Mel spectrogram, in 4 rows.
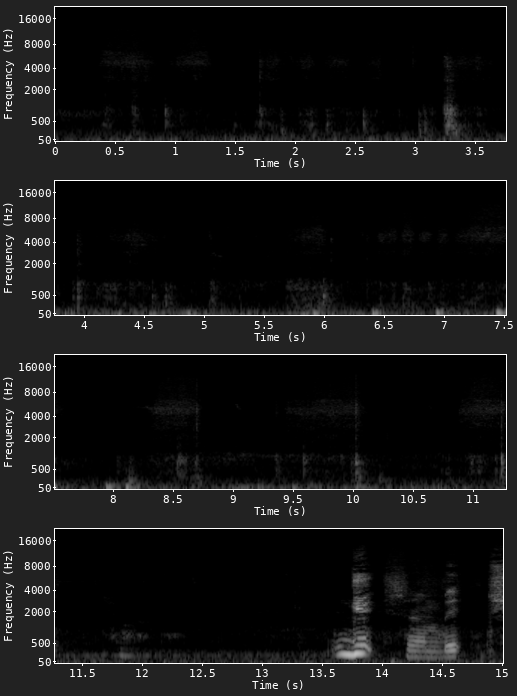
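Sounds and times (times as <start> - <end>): hands rubbing and scraping casing: 0.4 - 11.4.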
